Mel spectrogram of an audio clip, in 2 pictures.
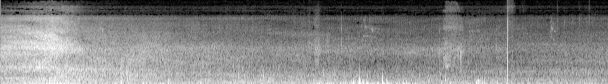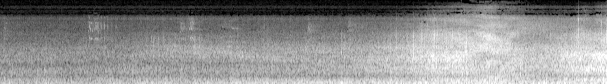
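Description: Cars passing on a two-lane highway: one goes by in the first two seconds, then road noise settles. Another vehicle swells in from about twenty seconds and passes near the end. Low wind rumble on the microphone is heard in between.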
